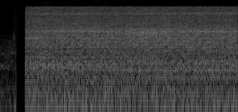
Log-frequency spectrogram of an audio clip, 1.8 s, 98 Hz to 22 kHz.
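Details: 2005 Kia Spectra just after alternator replacement for not holding charge, belt retightened: engine catches at once and settles into a steady, even idle with a smooth low rumble, no knocks or squeals; normal idle.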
